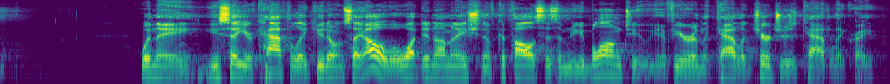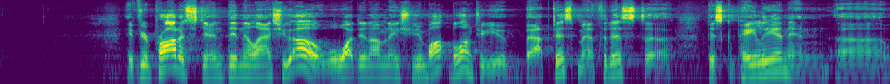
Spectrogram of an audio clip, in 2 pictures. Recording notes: This was originally recorded at Palestine Church of Christ on Aug 20th, 2023.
